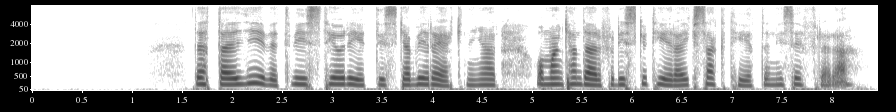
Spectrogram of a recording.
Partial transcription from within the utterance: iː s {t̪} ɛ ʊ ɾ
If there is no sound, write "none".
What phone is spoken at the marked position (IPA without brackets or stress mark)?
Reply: t̪ʰ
